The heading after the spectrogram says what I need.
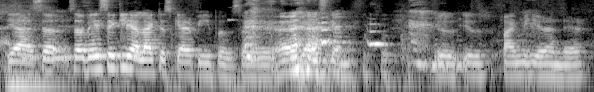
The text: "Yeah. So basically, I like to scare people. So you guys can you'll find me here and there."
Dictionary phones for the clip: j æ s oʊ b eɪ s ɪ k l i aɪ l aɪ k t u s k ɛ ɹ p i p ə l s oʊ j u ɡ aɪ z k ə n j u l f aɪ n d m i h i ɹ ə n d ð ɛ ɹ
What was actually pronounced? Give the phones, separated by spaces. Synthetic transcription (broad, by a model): j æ s oʊ b eɪ s ɪ k l i aɪ l aɪ k t u s k ɛ ɹ p i p ə l s oʊ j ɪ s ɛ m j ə l j u l f aɪ n d m i h i ɹ ə n d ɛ ɹ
